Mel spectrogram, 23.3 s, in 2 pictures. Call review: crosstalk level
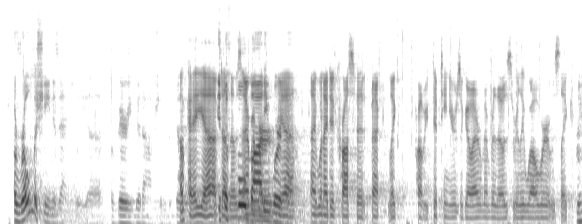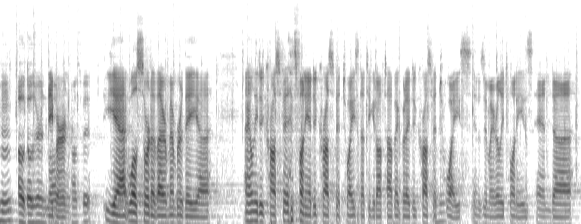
present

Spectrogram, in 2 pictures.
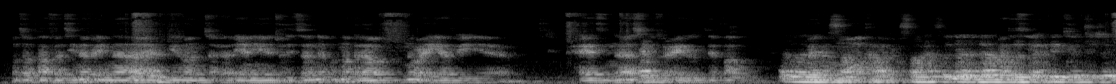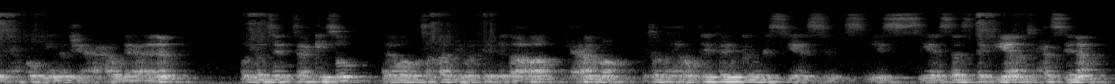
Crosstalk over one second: present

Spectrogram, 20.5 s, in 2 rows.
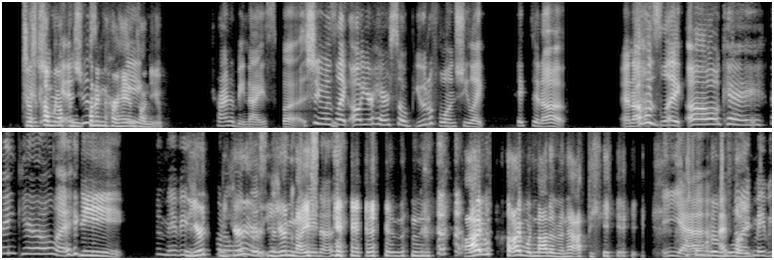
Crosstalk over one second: present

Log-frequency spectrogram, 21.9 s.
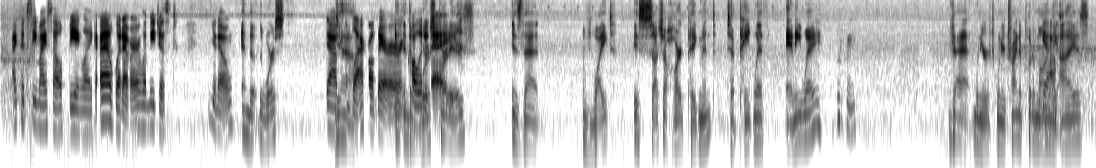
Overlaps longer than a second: present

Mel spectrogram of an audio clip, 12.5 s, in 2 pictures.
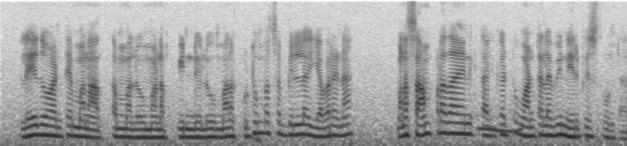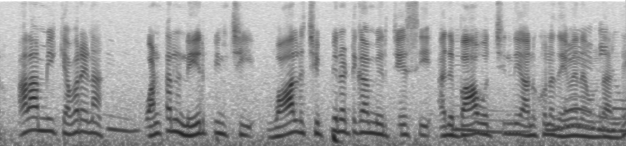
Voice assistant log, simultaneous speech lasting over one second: present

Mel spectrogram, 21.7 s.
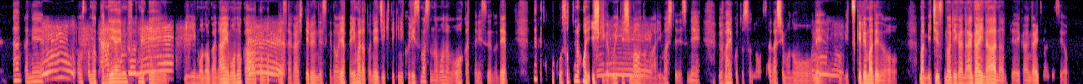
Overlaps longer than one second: present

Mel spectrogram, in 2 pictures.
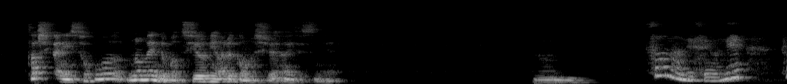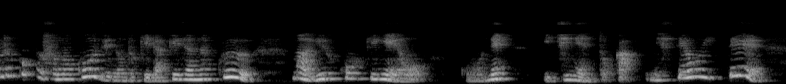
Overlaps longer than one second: none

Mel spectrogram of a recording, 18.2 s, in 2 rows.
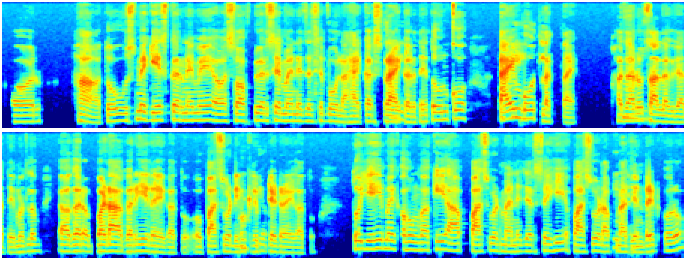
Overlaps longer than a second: none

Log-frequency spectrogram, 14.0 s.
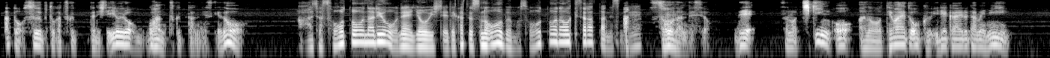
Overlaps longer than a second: none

